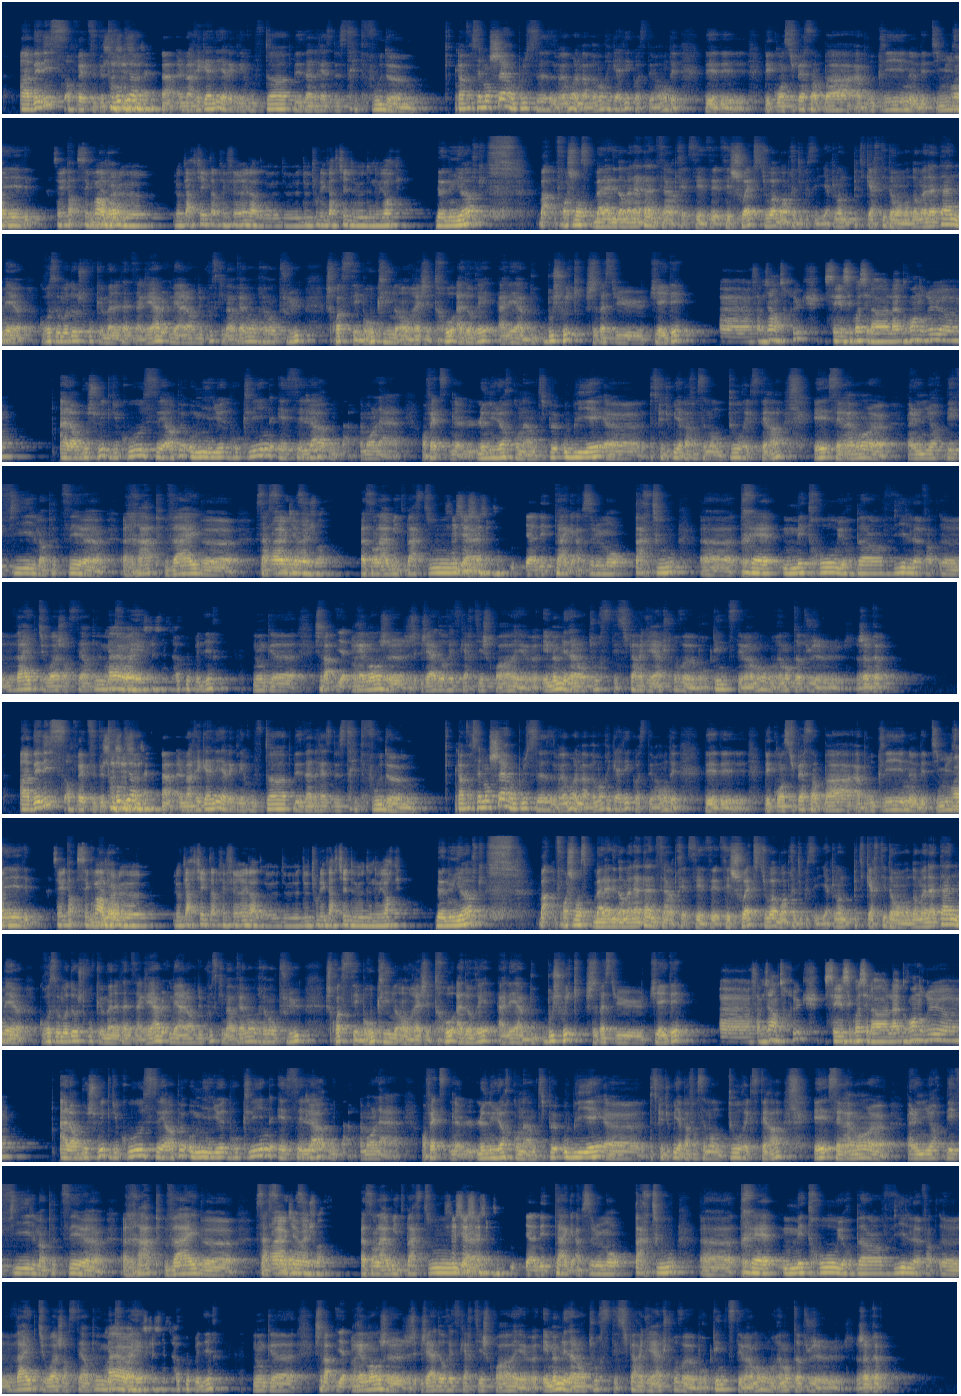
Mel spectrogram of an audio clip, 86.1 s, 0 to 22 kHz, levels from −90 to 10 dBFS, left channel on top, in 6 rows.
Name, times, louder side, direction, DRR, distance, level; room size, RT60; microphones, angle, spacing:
voice 1, 0.3-6.3 6.8-14.8 15.3-16.2 20.9-39.0 43.9-49.1 49.4-61.9 62.8-64.6 65.0-73.9 74.4-75.0 75.5-85.0, right 1 dB, 25° right, 5 dB, 0.5 m, -22 dB
voice 2, 1.5-2.2 14.2-14.5 15.2-16.5 16.9-20.2 39.5-43.2 47.5-47.9 61.4-62.3 64.2-64.9 73.3-74.4, equal, 55° right, 7 dB, 0.9 m, -22 dB
7.4 x 4.8 x 6.9 m, 0.78 s
head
